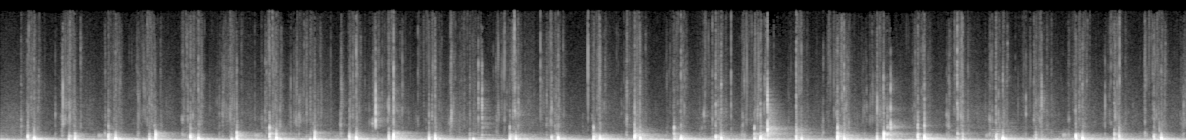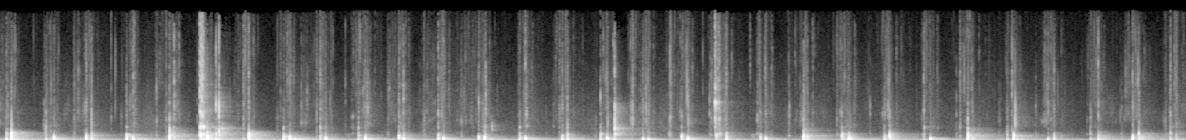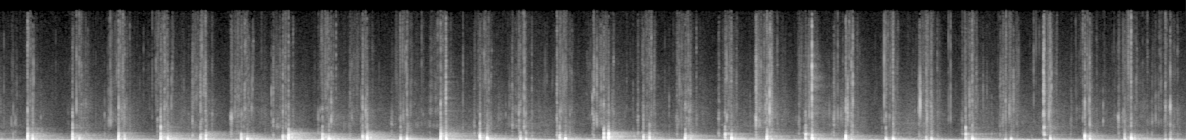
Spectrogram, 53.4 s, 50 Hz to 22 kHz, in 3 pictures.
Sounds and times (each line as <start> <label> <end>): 0.0 walking, with clogs 53.3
